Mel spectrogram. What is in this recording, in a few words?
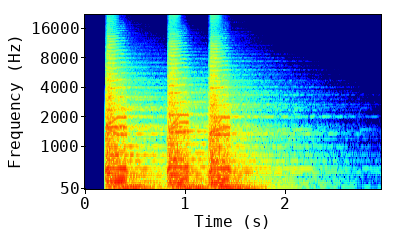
Grand Stab; Sonic Foundry (Sony Creative Software); Club Joints and Street Anthems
